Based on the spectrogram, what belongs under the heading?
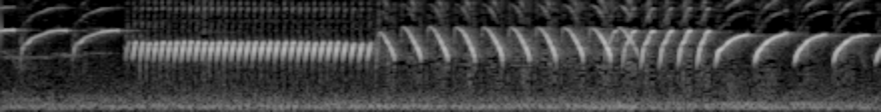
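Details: Canary song noticed by other canaries: arched whistles, then a long buzzy trill held over a second, followed by rapid sweeping notes and more rising arched syllables.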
